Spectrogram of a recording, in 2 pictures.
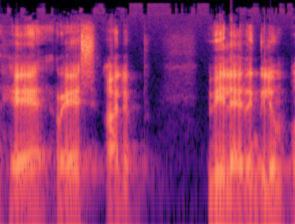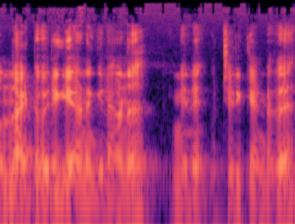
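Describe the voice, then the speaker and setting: A man with a Malayali accent, a priest teaching a slow grammar lesson who spells out letters and terms one at a time and repeats each term. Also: on the low side, gravelly.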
